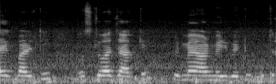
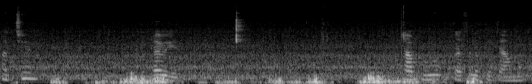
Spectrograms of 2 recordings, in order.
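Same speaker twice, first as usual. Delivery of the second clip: hushed; 2 semitones lower, 10 dB quieter than usual. Real, not acted. Talking to viewers beside sleeping daughter, very soft hushed voice. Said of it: "धीरे धीरे बोलती नहीं तो उठ जाएगी".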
